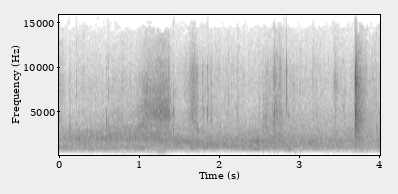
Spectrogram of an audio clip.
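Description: Steady outdoor background hiss with a few faint ticks, and one sharp click near the end.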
